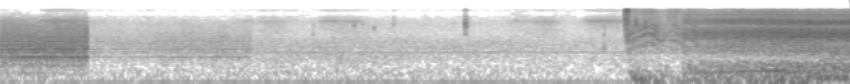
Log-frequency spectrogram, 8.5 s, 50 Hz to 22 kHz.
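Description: A truck engine in Farming Simulator 2019 cranks and catches with a sudden loud burst after a stretch of quiet background. It then settles into a steady, close, full-bodied running rumble.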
